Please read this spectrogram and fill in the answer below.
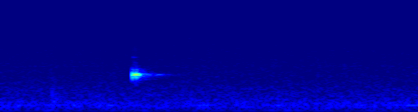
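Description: A single short high electronic beep from the fare kiosk, acknowledging a touch on its touchscreen, about two-thirds of a second in; otherwise faint room tone.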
